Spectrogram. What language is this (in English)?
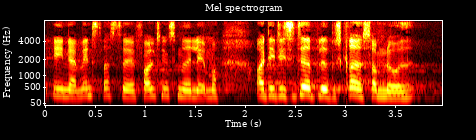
Danish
